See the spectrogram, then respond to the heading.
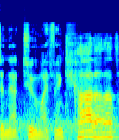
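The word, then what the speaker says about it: Tuk'ata: Takata, that's how you pronounce it.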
